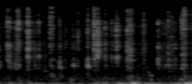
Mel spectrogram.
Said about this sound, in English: I hear the typing.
